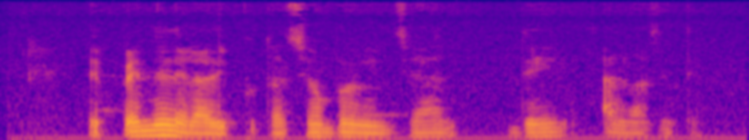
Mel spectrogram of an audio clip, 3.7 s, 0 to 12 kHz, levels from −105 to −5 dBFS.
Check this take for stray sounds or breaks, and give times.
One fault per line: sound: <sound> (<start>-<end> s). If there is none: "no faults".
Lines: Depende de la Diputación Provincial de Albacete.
no faults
